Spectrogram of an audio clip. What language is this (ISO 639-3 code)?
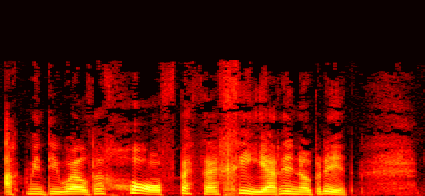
cym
